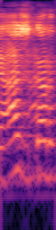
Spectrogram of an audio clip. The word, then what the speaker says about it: أذكر: محمد ابن حاتم ابن أذكر، أذكر ألف زال كافرة ابن أذكر، وممكن تبقى أذكر لكن أنا ما عنديش ضبط فيها، فاللي يضمها ماشي، اللي يفتحها اللي يكسرها، أنتوا أئمة طبعا. الفرشخي لما ترجم لابن أذكر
